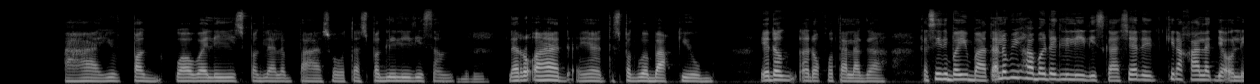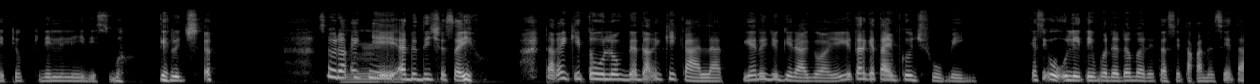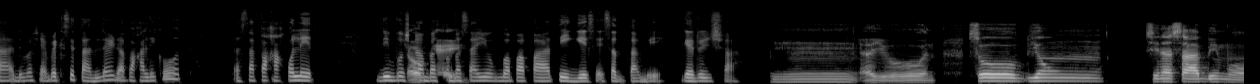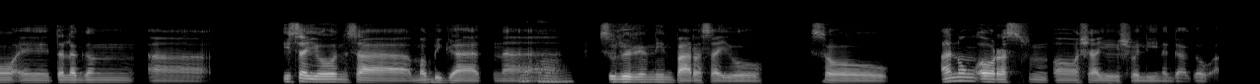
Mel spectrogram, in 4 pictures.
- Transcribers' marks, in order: laughing while speaking: "ganon siya"; laughing while speaking: "sa'yo, nakikitulong na nakikikalat"
- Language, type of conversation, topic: Filipino, advice, Paano ko mababalanse ang pahinga at mga gawaing-bahay tuwing katapusan ng linggo?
